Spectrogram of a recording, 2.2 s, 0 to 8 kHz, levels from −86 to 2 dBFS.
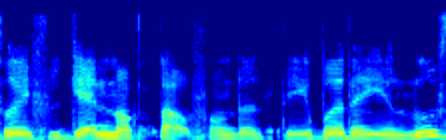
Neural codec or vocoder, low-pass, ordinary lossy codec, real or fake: codec, 16 kHz, 4.8 kbps, FACodec; 7.2 kHz; none; fake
